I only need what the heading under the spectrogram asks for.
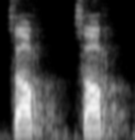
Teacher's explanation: Ra yang berada di akhir ketika wakaf maka dibaca dengan tebal ya tafkhim.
